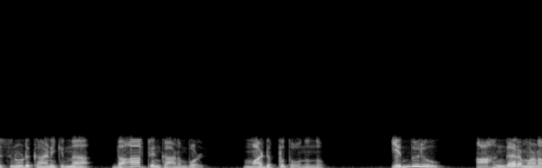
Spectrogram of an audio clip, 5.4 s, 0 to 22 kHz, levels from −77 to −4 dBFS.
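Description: From start to finish the speech runs through a Bluetooth CVSD headset codec. This narrowband scheme sends one bit per sample, up or down, with an adapting step size. Its damage is plainly audible here. Nothing above 4 kHz gets through, so the sound is dull and boxed in. Loud high sounds outrun the step and distort. S sounds turn scratchy. A grainy hiss sits beneath the speech. The texture fits a 64 kbps CVSD link.

At 1.32 s a Bluetooth headset packet repeat begins and lasts until 1.48 s. Packets from the headset went missing, and the chip decoded the previous packet again in their place. Each repeat recurs every 3.75 ms, so the run becomes a steady buzz near 267 Hz. The buzz stops when good packets return. It points to roughly 22 lost packets, about 82.5 ms of missing audio.

A second, shorter packet repeat follows from 2.81 to 2.84 s. The same recycling of old packet bits happens again, but the gap is brief. 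About 15 ms of audio is lost, which fits four missing packets. The result is a quick buzzy blip instead of a sustained drone.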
